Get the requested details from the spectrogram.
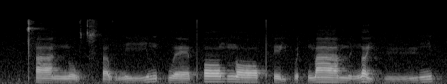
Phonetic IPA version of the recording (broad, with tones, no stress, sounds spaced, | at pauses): t̪ʰ aː˨ n n̪ o˨˩ w t͡sʰ ɐ˨˩ w n̪ iː˨˥ m kʷ ɛː˨ pʰ ɔː˥ m n̪ ɔː˧ pʰ e˨˩ j p ɵ˧ t̚ m aː˧ m ɪ˨˥ ŋ ɐ˨˩ j p yː˨˥ ŋ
